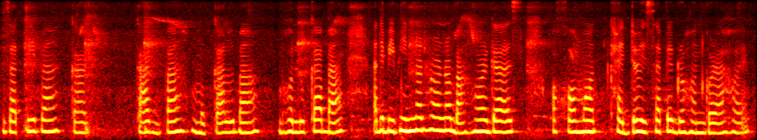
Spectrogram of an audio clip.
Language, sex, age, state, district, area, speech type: Assamese, female, 18-30, Assam, Morigaon, rural, spontaneous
